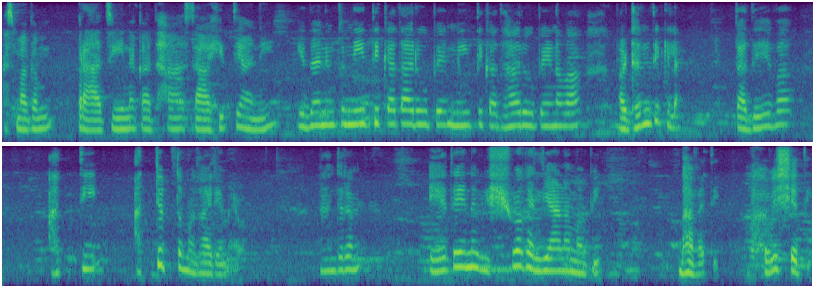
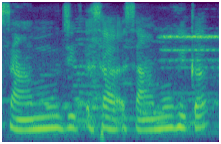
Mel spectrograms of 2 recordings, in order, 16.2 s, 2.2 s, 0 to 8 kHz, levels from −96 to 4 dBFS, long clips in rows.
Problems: background sounds at intervals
